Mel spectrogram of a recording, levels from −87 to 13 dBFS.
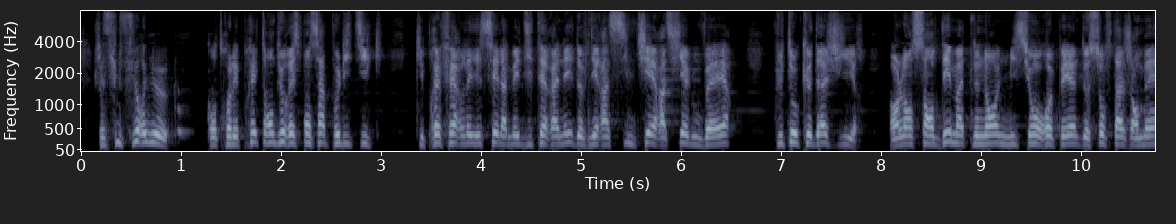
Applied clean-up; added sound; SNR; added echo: neural mask model DeepFilterNet 3.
